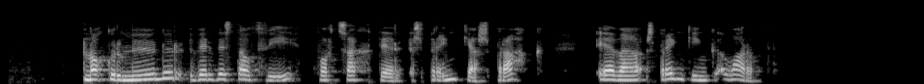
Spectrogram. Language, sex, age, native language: Icelandic, female, 50-59, Icelandic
